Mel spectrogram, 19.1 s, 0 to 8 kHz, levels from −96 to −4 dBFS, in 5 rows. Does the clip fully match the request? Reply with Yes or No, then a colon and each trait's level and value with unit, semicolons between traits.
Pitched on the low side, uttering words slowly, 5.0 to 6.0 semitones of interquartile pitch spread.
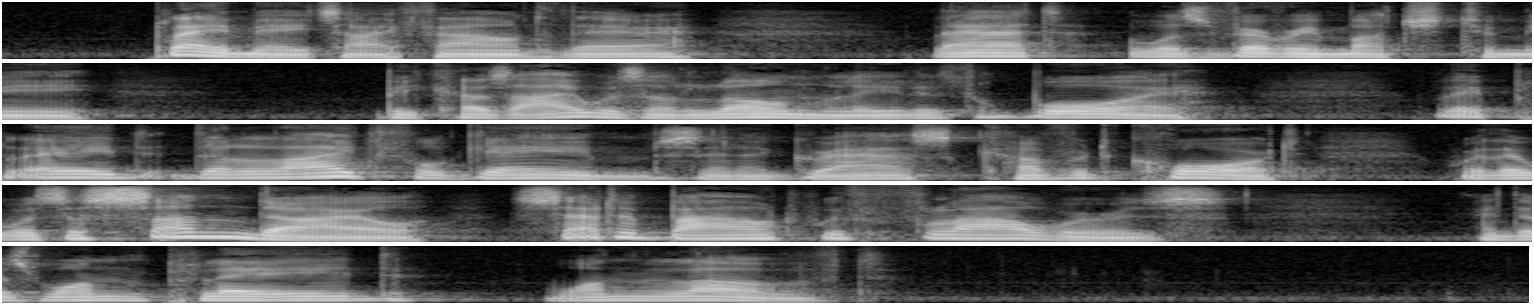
Yes: low, 110 Hz; slow, 130 wpm; wide, 5.5 semitones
